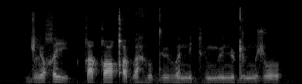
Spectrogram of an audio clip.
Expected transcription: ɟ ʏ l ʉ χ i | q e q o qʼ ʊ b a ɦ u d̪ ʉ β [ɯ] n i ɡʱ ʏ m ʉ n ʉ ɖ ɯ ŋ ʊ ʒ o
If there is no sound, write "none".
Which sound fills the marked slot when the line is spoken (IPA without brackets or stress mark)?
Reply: ə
